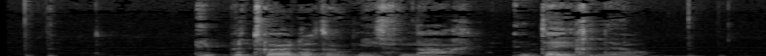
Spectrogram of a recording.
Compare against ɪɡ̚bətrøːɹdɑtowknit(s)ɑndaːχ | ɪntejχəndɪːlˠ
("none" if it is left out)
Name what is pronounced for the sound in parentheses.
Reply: f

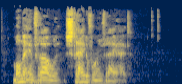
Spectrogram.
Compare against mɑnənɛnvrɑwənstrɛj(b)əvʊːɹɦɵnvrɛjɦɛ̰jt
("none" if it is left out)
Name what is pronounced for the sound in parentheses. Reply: d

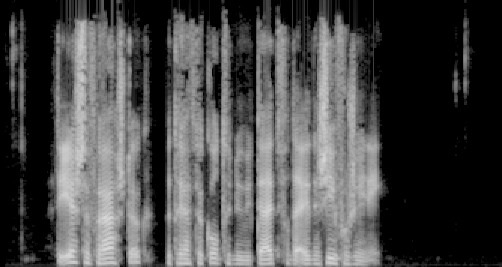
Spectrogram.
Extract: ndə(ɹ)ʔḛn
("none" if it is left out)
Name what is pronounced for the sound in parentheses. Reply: none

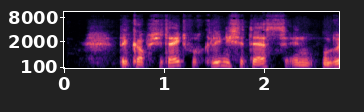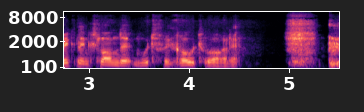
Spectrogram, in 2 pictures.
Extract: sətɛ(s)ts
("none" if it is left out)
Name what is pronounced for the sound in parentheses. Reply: s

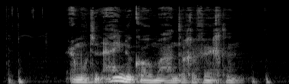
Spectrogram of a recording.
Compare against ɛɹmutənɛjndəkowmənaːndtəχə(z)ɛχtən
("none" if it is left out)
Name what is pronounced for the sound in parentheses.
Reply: v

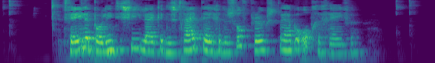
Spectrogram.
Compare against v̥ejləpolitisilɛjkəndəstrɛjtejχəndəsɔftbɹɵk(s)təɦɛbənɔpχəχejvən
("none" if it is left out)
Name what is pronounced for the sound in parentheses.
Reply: s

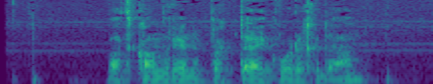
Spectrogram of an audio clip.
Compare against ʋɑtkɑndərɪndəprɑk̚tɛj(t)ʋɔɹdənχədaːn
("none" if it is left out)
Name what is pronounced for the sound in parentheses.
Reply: k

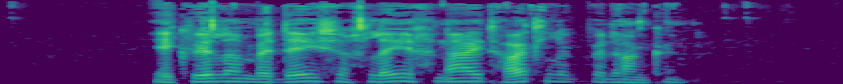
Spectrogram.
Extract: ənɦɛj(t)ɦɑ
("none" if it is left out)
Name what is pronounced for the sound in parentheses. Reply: t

